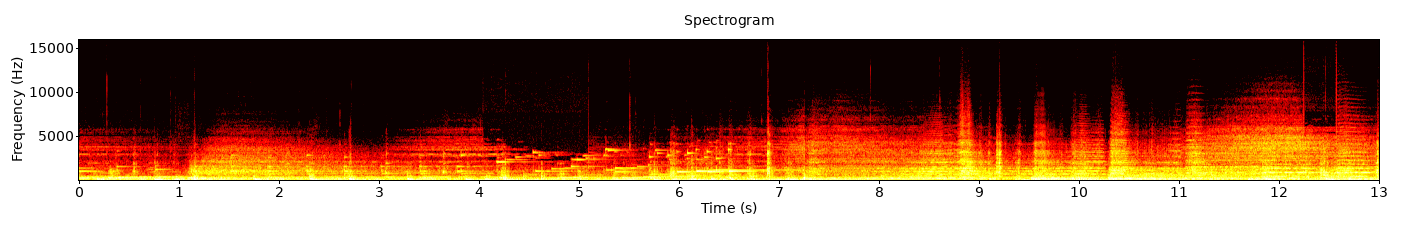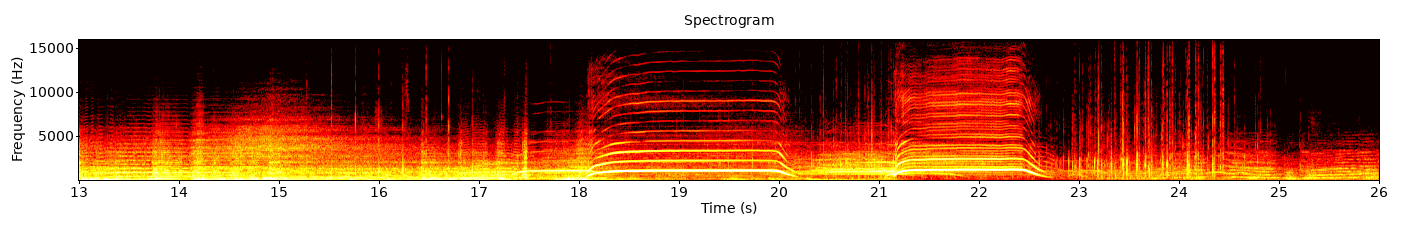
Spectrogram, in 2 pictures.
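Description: Marching band playing a field show, with the pit's mallet percussion and timpani under the winds. Near the end come two long, loud held high notes, each sliding up into pitch and dropping off.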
